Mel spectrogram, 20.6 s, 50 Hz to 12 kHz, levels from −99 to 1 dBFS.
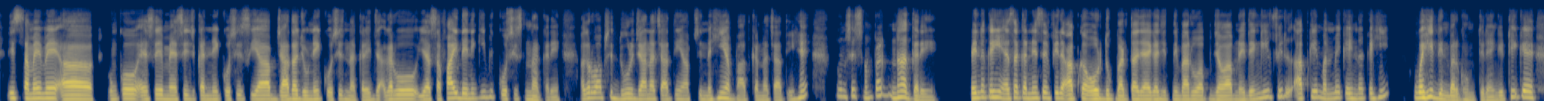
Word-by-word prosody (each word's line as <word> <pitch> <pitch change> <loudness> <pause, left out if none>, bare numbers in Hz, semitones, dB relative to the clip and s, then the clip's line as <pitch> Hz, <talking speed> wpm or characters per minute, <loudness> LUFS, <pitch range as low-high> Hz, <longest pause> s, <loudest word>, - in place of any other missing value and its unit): इस 170 0 0
समय 165 0 +4
में 170 0 +5
अ, 135 -1 +7 0.2
उनको 150 +3 +2
ऐसे 135 +3 0
मैसेज 130 0 -2
करने 130 -1 -1
की 130 - -4
कोशिश 130 +1 -6
या 135 0 +4
ज़्यादा 130 +3 +3
जुड़ने 130 0 -1
की - - -4
कोशिश 125 +3 -5
ना 115 -4 -4
करें, 110 +2 -3 0.2
अगर 135 +4 0
वो 145 -1 +3
या 130 +1 +1
सफाई 165 +7 +2
देने 160 -1 0
की 190 +4 -9
भी 200 +1 -7
कोशिश 140 0 -5
ना 120 -3 -2
करें। 100 +1 -9 0.3
अगर 155 +5 0
वो 180 - +1
आपसे 180 0 -5
दूर 155 0 -2
जाना 140 0 0
चाहती 140 +1 -4
हैं, 135 - -4
आपसे 130 0 -9
नहीं 130 +8 -1
अब 145 -5 -2
बात 110 -1 -6
करना 115 -1 -6
चाहती 110 +3 -7
हैं, 205 - +1 0.4
तो 225 - -7
उनसे 220 +1 -5
संपर्क 210 +6 -5
ना 195 +3 +5
करें। 105 -4 -2 0.5
कहीं 170 - +6
न 195 - -1
कहीं 195 0 +3
ऐसा 155 +4 +1
करने 170 -1 0
से 180 +1 0
फिर 170 -1 +2
आपका 145 0 +3
और 145 +1 +6
दुख 140 0 -2
बढ़ता 125 +2 +2
जाएगा, 130 0 +2
जितनी 130 0 -5
बार 125 0 0
वो 125 -1 +1
आपको 125 +1 -4
जवाब 125 0 +1
नहीं 115 0 -2
देंगी, 160 +10 -2
फिर 215 +1 -4
आपके 160 +5 -1
मन - - -5
में 185 - -2
कहीं 160 -1 0
न 160 +1 -4
कहीं 195 +10 -3 0.4
वही 185 +4 +8
दिन 155 -8 0
भर 120 -2 +1
घूमती 110 0 -7
रहेंगी, 110 +3 -4
ठीक 210 +9 -5
है? 195 -2 +4
140 Hz, 230 wpm, -23 LUFS, 125-165 Hz, 0.5 s, वही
